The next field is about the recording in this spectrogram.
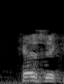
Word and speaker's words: Keswick: Keswick is spelled K-E-S-W-I-C-K, but it is pronounced without the W.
